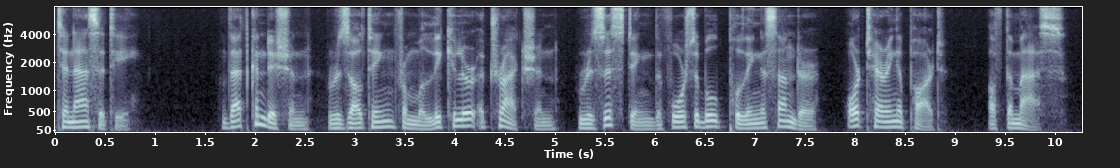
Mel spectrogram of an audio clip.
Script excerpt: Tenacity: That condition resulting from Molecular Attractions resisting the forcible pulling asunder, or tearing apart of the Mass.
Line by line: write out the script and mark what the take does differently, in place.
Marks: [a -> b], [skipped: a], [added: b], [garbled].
Tenacity: That condition resulting from Molecular [Attractions -> Attraction] resisting the forcible pulling asunder, or tearing apart of the Mass.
